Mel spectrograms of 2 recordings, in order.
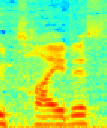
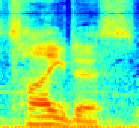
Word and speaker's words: Tidus: since Ratchet and Clank 2, and who's also Tidus in Final Fantasy X, you know, the main character of Final Fantasy X.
